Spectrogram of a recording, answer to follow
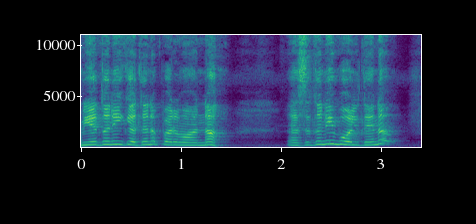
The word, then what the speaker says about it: پروانہ: ہائے مختفی، ذیل کے لفظوں کو پڑھتے ہوئے ان کے تلفظ پر دھیان دیجیے. پروانہ، پردہ، مدرسہ، درجہ، ہفتہ، تو سب میں آ کی آواز آ رہی ہے نا.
